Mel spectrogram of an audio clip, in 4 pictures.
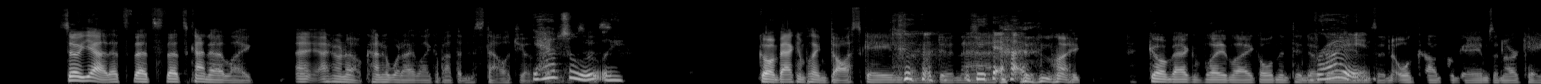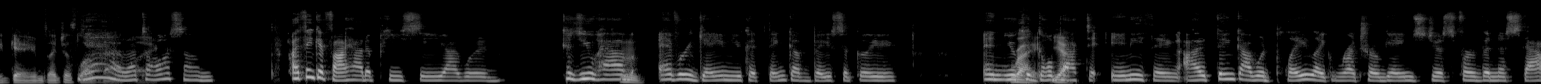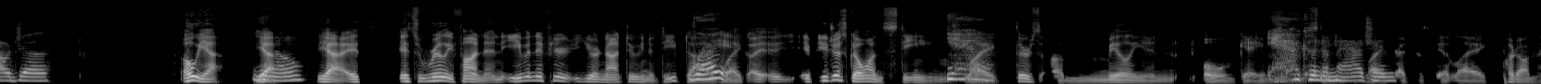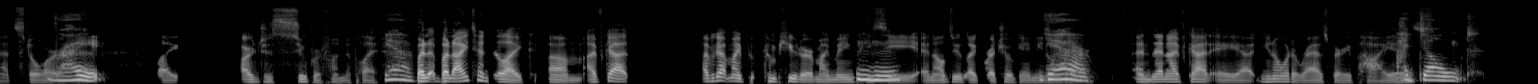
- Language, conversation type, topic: English, unstructured, How do your memories of classic video games compare to your experiences with modern gaming?
- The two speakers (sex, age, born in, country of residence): female, 25-29, United States, United States; male, 35-39, United States, United States
- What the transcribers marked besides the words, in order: chuckle; laughing while speaking: "Yeah"; laughing while speaking: "that, and, like"; other background noise; stressed: "million"; tapping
